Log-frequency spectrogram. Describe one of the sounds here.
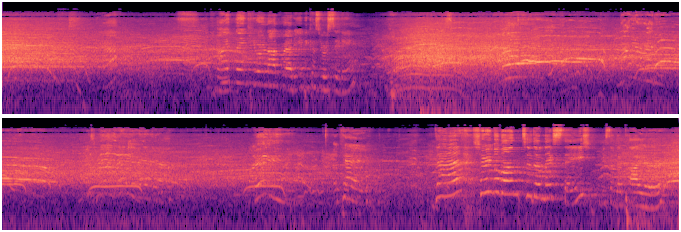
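A young woman talks into a microphone, heard over loudspeakers in a large echoing hall.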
